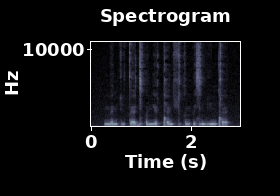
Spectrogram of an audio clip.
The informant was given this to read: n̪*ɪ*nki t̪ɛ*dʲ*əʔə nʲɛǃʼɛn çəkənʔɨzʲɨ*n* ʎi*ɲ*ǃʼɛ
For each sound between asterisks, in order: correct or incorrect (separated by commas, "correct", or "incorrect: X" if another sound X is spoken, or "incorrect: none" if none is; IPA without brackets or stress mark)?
incorrect: ɛ, correct, correct, correct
